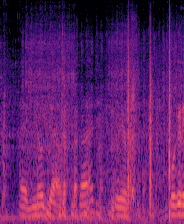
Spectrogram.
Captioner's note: laughter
